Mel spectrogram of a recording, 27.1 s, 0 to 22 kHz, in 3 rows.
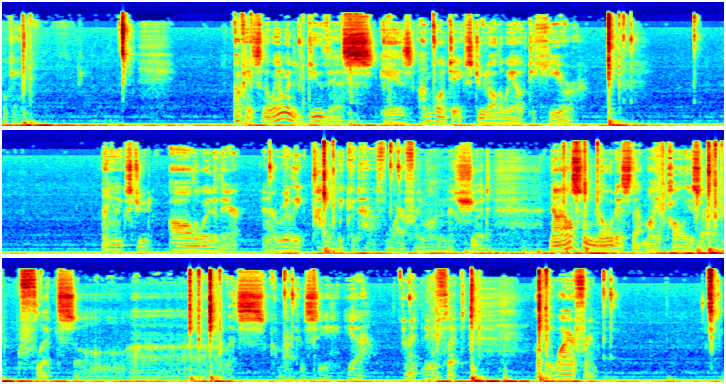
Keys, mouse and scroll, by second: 0.3 KP_3, 7.7 e, 8.7 click, 13.1 z, 16.1 a, 16.3 a, 17.9 ctrl+n, 20.5 a, 20.7 z, 24.0 KP_3, 24.8 z.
